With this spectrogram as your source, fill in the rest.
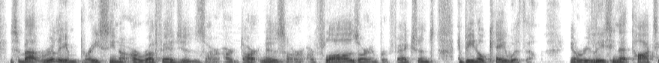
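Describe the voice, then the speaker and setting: A man with an American accent, a dark, mellow tone, a somewhat breathy voice and a fairly quick pace. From United States. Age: 60s. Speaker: author and therapist. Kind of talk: interview conversation. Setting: video call. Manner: hesitant with frequent word repetitions.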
